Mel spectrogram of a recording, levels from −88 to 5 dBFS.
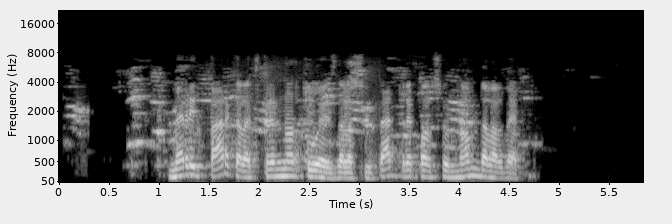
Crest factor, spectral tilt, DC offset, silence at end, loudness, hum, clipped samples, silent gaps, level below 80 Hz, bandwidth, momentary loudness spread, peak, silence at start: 16 dB; -6 dB/octave; under 0.1%; 1.05 s; -15 LUFS; none; under 0.1%; none; -54 dBFS; 7.8 kHz; 10 LU; 0 dBFS; 0.05 s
